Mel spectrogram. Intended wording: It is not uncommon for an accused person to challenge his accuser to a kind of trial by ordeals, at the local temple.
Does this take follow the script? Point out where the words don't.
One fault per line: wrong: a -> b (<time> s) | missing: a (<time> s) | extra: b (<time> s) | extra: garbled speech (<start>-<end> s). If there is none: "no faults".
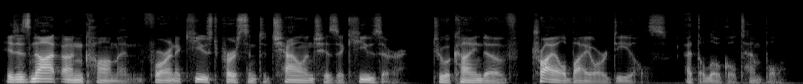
no faults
